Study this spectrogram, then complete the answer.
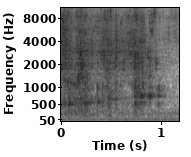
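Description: Hot water pours from a tap into a small glass mason jar, a steady close splashing flow that softens slightly toward the end.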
